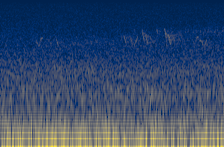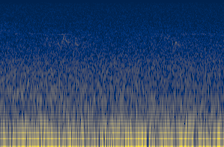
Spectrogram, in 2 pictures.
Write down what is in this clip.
Red-eyed Vireo, Ovenbird, Black-throated Blue Warbler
